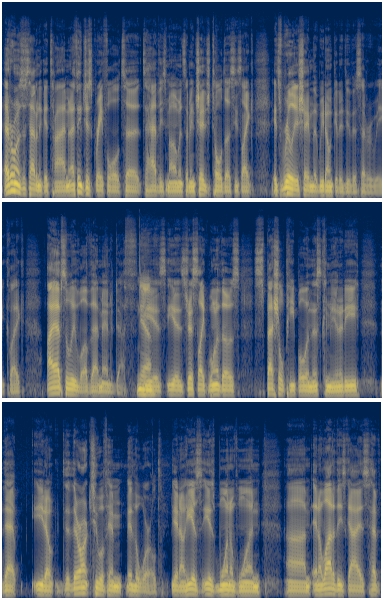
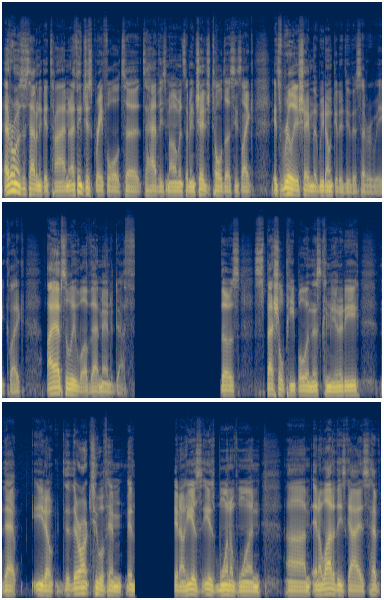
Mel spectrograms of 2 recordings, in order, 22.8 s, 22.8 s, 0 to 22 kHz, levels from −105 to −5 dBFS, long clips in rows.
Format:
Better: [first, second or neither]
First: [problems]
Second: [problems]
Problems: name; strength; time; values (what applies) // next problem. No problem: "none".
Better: first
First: none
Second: audio cutting out; at 10 s for 1.5 s and at 18 s for 1 s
